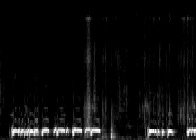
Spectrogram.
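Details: Local zebra dove singing actively, used as a lure to make other zebra doves answer: bursts of rapid stuttering coos near one pitch, each ending in a short clipped note, with a second burst after a pause.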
